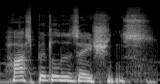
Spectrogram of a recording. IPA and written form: ˌhɑspɪtəlɪˈzeɪʃənz (hospitalizations)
